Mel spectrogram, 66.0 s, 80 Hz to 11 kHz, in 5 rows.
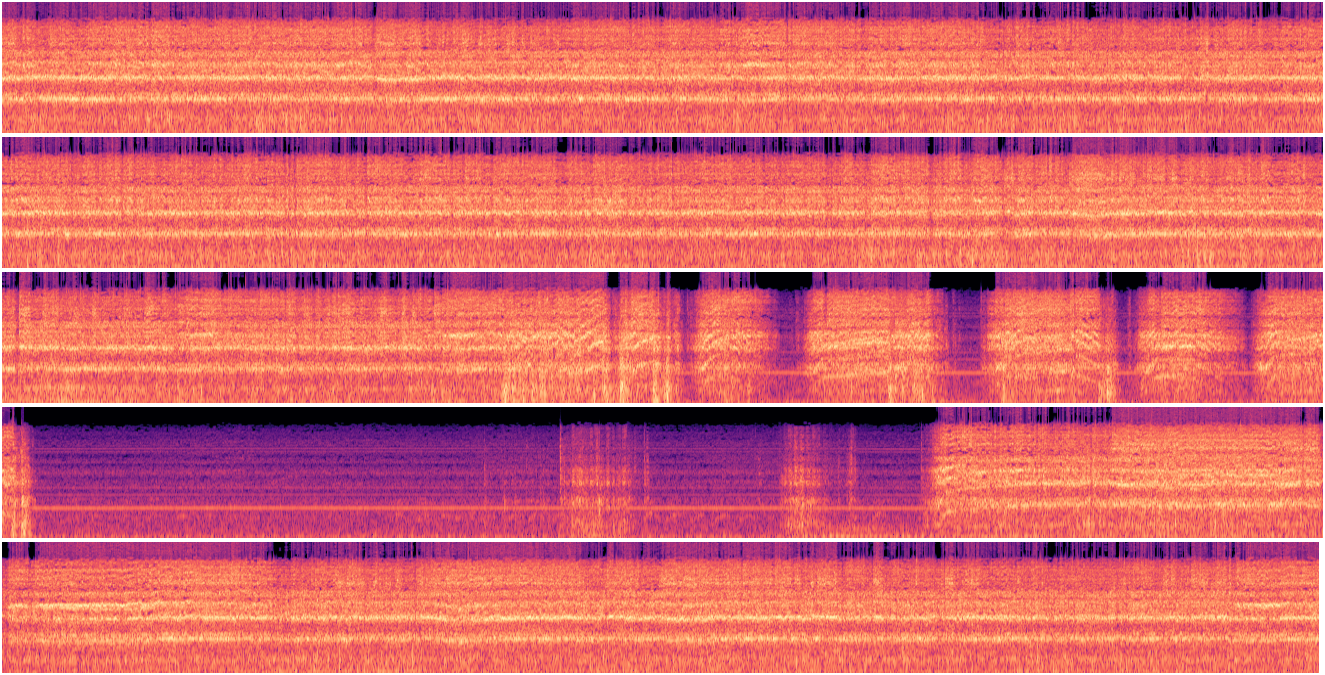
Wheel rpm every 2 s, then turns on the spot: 230, 230, 230, 230, 230, 230, 230, 230, 230, 230, 230, 230, 230, 240, 230, 220, 120, 90, 100, 70, 10, 0, 10, 10, 80, 220, 210, 230, 230, 230, 230, 240, 230.
46-48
